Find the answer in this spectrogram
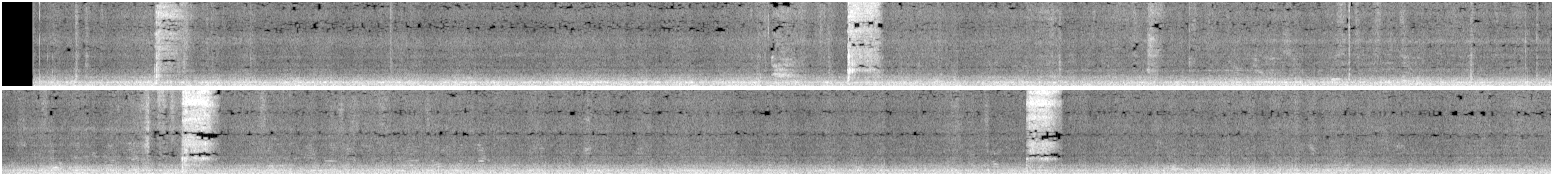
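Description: Airliner cabin noise during the descent: the steady low roar of the jet engines and airflow heard from inside the cabin, with a faint steady hum. Four short clicks stand out over it.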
